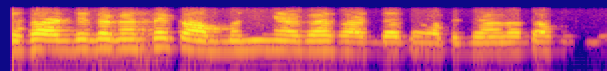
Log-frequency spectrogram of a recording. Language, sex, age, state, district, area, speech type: Punjabi, female, 45-60, Punjab, Mohali, urban, conversation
